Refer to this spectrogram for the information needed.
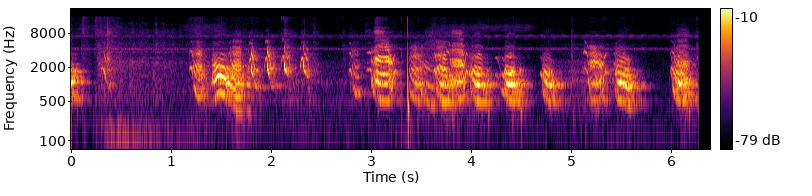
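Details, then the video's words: Grey francolin giving a series of harsh, grating notes in short rising bursts, coming faster and louder toward the end, with brief gaps between bursts. "grey francolin and nice voice"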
